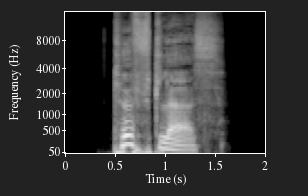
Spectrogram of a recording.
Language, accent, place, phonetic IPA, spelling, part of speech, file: German, Germany, Berlin, [ˈtʏftlɐs], Tüftlers, noun, De-Tüftlers.ogg
- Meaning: genitive singular of Tüftler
